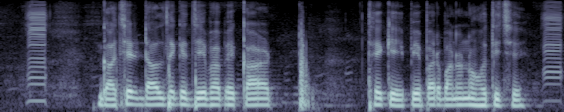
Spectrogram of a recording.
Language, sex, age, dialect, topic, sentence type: Bengali, male, 18-24, Western, agriculture, statement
